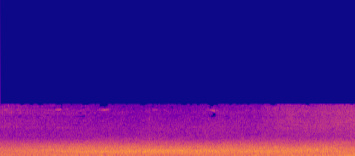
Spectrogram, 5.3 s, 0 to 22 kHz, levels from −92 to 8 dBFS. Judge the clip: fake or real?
real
